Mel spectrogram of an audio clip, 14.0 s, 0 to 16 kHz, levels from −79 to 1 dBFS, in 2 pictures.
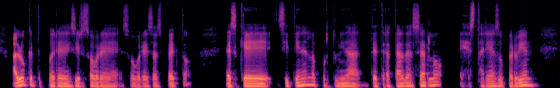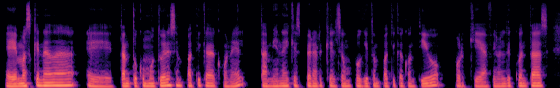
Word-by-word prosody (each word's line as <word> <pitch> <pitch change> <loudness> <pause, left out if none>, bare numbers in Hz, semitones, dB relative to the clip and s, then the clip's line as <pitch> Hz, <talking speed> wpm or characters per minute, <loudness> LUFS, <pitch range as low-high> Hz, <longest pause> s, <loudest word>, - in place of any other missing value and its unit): Algo 140 +4 +6
que - - 0
te - - -11
podría 105 0 +1
decir 100 0 +1
sobre 100 -2 0
sobre 95 -3 -3
ese 95 - -3
aspecto 100 0 -3 0.4
es 100 -1 +2
que, 105 -2 +5
si 115 - -3
tienes 125 +6 +2
la 150 - +2
oportunidad 105 -6 -1
de 100 - +1
tratar 100 +1 0
de 110 - +3
hacerlo, 130 +5 +1 0.2
estaría 105 0 -2
superbién, 115 +5 +2 0.3
eh, 95 -3 +4
más 105 +1 +3
que 125 - +2
nada, 125 +1 +4
eh, 90 -4 -1
tanto 100 0 +1
como 105 -1 0
tú 115 - +2
eres 130 +3 +3
empática 115 -2 -1
con 95 -1 -5
él, 135 - -2
también 100 0 -1
hay 105 - -1
que 110 - -2
esperar 105 +1 -2
que - - -7
él 100 - -2
sea 100 - -3
un 100 - -3
poquito 100 0 -2
empática 100 +1 -4
contigo, 105 +7 -2
porque 100 -2 -4
a 90 - -3
final 95 +2 -3
de 110 - -2
cuentas, 110 +2 0
105 Hz, 210 wpm, -25 LUFS, 100-115 Hz, 0.4 s, Algo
